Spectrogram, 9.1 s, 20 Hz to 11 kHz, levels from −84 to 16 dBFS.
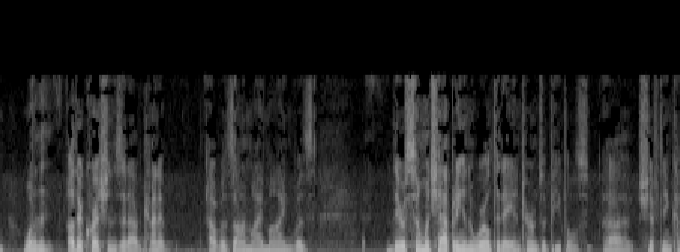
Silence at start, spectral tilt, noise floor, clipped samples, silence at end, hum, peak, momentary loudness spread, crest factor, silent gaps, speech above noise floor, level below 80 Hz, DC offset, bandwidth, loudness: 0 s; -6.5 dB/octave; -44 dBFS; under 0.1%; 0 s; none; 0 dBFS; 13 LU; 20 dB; none; 24 dB; -46 dBFS; under 0.1%; 8 kHz; -21 LUFS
